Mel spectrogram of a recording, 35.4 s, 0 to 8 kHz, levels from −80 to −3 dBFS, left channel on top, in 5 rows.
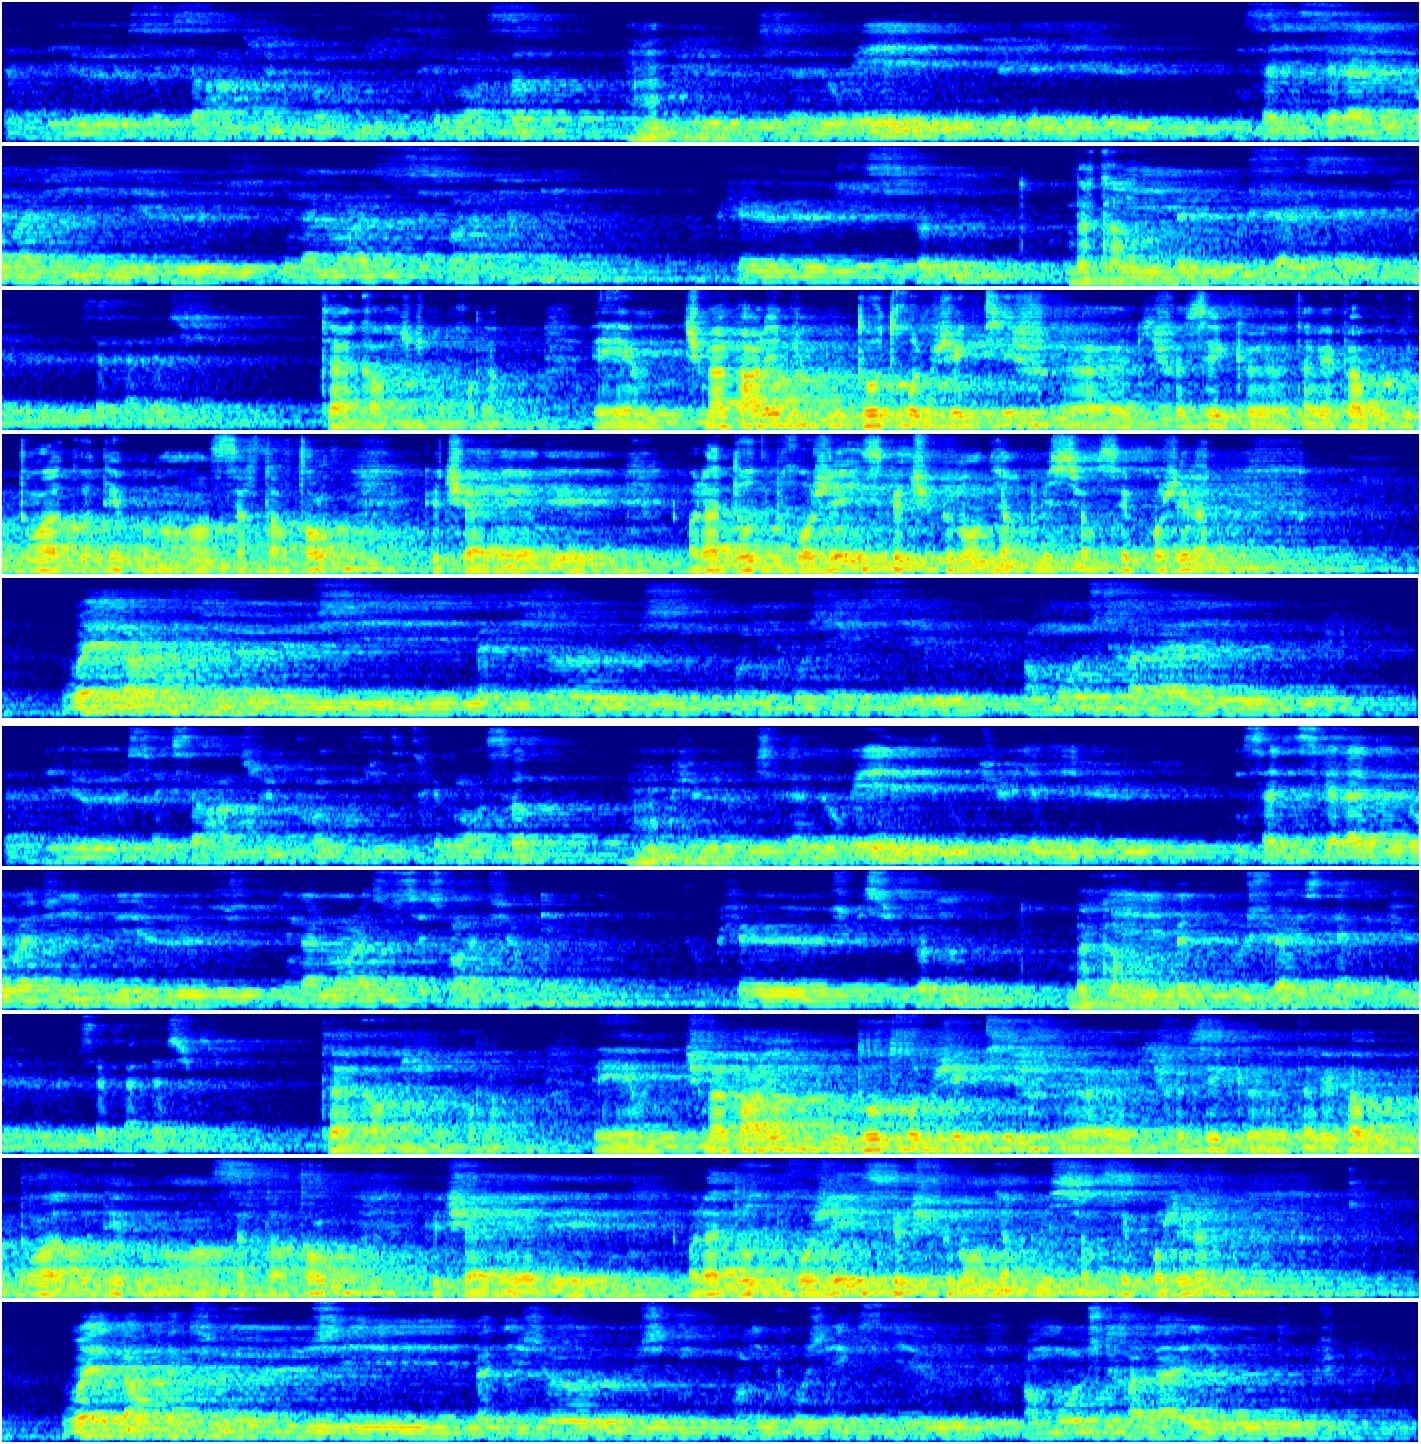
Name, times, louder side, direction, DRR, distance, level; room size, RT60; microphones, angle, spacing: voice 1, 0.2-2.7 3.2-5.7 6.1-9.9 10.5-11.9 12.6-15.3 28.0-28.1 28.6-35.0, right 1 dB, 80° right, -2 dB, 5.8 m, -34 dB
voice 2, 12.4-12.7 15.8-27.8, left 1 dB, 80° left, 4 dB, 2.7 m, -28 dB
25.5 x 25.0 x 4.4 m, 2.5 s
head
